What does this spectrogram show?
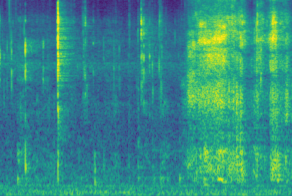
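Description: Close-up mouth sounds of someone eating boiled chicken: chewing and small smacks, with a sharp click about a second in and a louder noisy stretch around three seconds in.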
